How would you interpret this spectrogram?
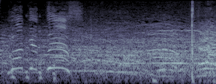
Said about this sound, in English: Look at this. I love hearing the slaps.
